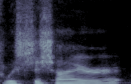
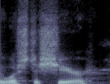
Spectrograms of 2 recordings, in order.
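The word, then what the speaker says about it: Worcestershire: Can you pronounce Wistachire? It trips a lot of people up. Everybody pronounces it different. Wishesire or Wisheshshire. Wishistershire. I say wisher.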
